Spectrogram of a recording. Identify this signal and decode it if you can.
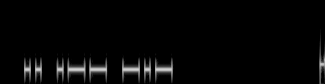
Morse code, heard as a keyed tone, about 23 wpm, 700 Hz. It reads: IWK
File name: practice / 22wpm / Three Letter-Number Combinations - 22wpm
